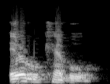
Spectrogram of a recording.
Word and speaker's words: ارْكَبُوا: This letter has a fatha. So we're going to pronounce this as a kasra. And here we go to the third letter, it has a kasra. So we also pronounce this as a kasra. So here, irkabu, irkabu.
